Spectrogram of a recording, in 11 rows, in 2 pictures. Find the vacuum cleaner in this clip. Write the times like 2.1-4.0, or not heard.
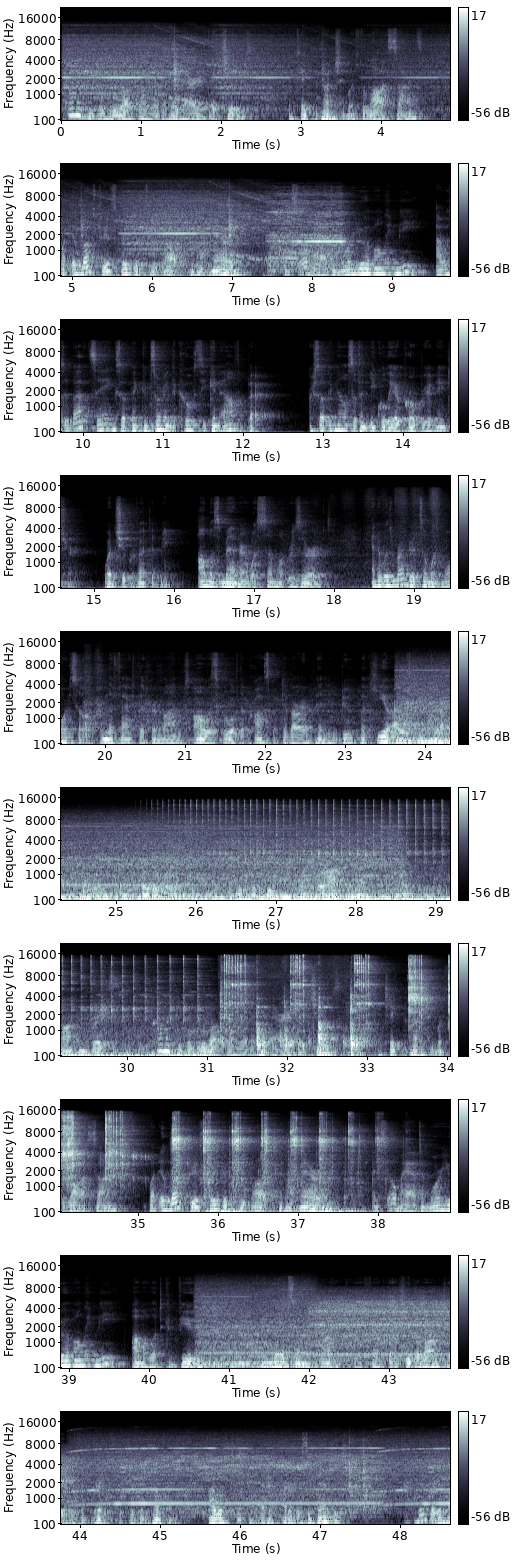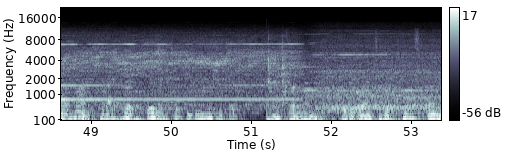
0.0-8.4, 23.6-28.6, 40.5-53.3.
